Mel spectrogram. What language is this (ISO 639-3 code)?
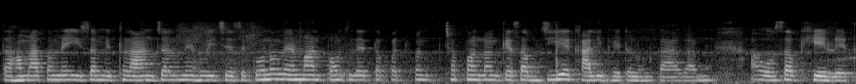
mai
